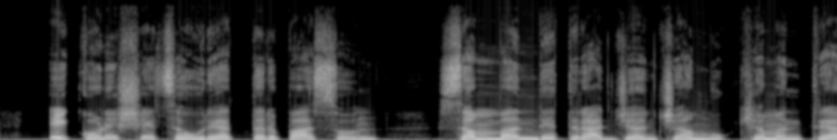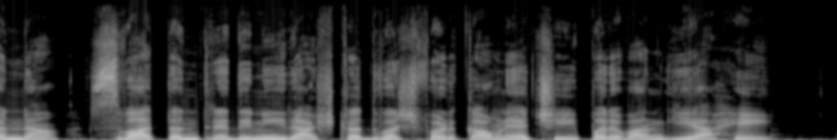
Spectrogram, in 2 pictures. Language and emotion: Marathi, neutral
